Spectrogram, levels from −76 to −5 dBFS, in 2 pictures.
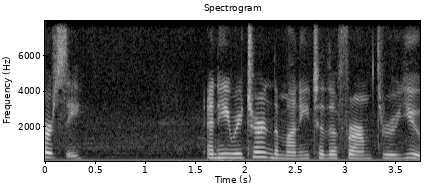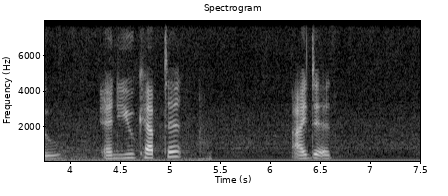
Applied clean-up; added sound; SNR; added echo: none; Bathtub (filling or washing) + Engine / Mechanisms; 15 dB; none.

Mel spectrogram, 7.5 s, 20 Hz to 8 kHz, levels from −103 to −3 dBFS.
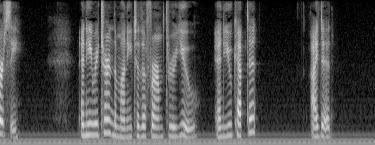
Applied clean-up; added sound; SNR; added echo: none; none; none; none.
